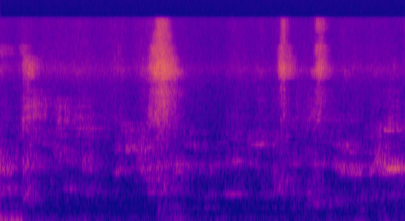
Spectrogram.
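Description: Marker writing on a whiteboard: a few short, faint scratchy strokes, one about a second and a half in and two more near the end.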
